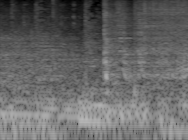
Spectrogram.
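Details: Used car engine started during a pre-purchase engine inspection: it cranks briefly, catches cleanly and settles into a steady, even idle with no knocks or misses; a healthy start.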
